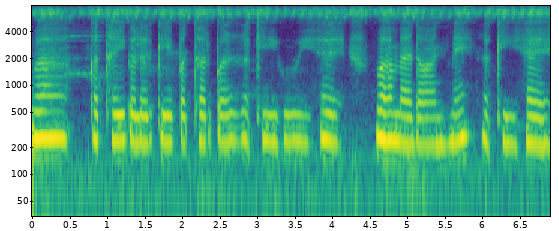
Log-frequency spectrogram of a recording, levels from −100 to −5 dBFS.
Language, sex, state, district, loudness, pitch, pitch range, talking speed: Hindi, female, Bihar, Madhepura, -17 LUFS, 235 Hz, 225-245 Hz, 120 wpm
